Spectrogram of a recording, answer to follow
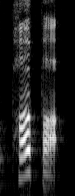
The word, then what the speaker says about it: pupa: You may never see the flea eggs, larva, or pupa. Pupa. Pupae. I never could pronounce that word. Can you pronounce that? I think Pupae?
